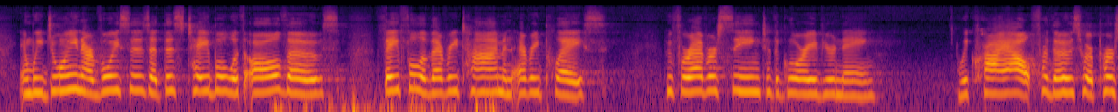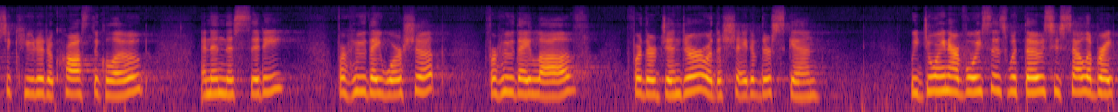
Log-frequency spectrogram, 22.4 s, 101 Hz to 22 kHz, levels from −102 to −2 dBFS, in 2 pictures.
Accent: American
